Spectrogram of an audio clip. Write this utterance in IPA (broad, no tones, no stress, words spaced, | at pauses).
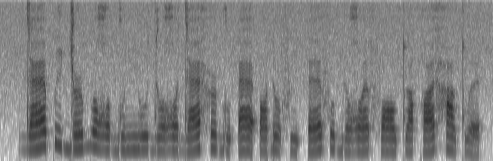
dæpi ɟə˞bʊʁʷɪɡu ɲuduʁʷə dæhə˞ɡu ʔæʔɔɗʊfi ʔɛfʊbiʁʷɛ fɔtʷɛ qʷɛhɑtʷɛ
